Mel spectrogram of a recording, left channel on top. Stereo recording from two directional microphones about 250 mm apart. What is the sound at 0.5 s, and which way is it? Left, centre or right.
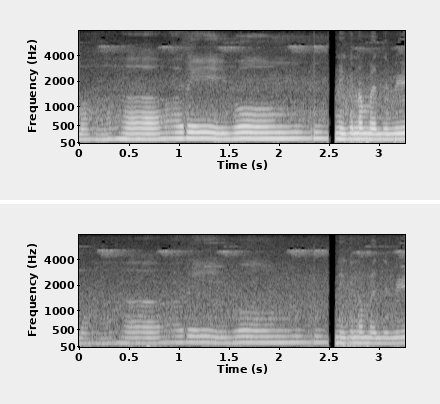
Mantra, left.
